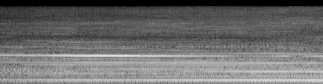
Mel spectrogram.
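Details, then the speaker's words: Grand LX valve maintenance trailer vacuum system, RPM raised, inlet closed, air drawn only through about 2-inch vacuum brake: steady loud engine drone with constant high hiss of air bleeding in; vacuum held evenly, running as it should. "You see my pressure gauge is relatively low. It's not all the way down because I'm only drawing air through that vacuum brake. And you can kind of hear that vacuum brake is relatively small."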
